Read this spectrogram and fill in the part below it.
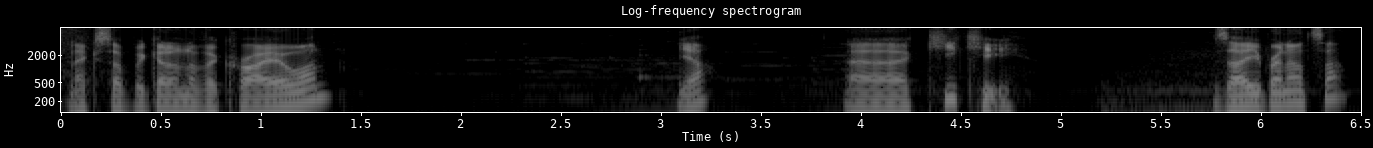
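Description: A man's voice: mid-range voice, animated, normal speed, a bit bright. A man in his twenties giving casual reaction commentary into a close microphone. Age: 20s. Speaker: reaction video host. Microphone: close desk microphone. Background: game trailer music.

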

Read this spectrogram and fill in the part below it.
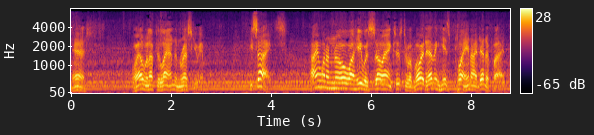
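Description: An American man playing a calm, authoritative master detective in a 1940s radio drama, speaking deliberately. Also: on the high side. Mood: urgent, commanding. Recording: muffled, noisy 1940s radio recording.

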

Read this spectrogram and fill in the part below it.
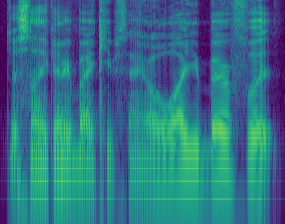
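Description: A man's voice: lowish voice, animated, rapid-fire, creaky, darkish tone, no echo, clean studio sound. A man around his thirties chatting casually as a podcast co-host. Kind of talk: casual chat. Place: small indoor podcast room, seated. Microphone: boom-arm studio microphone.

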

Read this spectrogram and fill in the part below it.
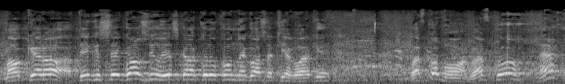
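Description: A man's voice: sits high, rapid-fire. A middle-aged man from São Paulo, pulling a prank and playing innocent at a café counter. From São Paulo, Brazil. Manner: playful, feigning innocence. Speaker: prank show actor. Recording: echoey café with crowd.

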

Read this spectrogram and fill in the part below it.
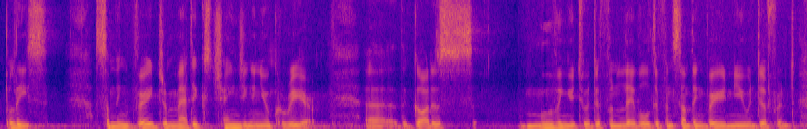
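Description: An older man preaches to a seated congregation in a church sanctuary, talking straight to individual listeners. His handheld mic picks up a voice of middling pitch that moves between earnest prophecy and light teasing jokes. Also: fast. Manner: animated, joking, direct address to listeners. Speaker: guest preacher giving prophetic words.

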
